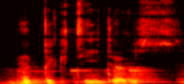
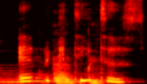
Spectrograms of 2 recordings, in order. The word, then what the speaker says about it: Epictetus: It is normally pronounced as Epictetus. Epictetus.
